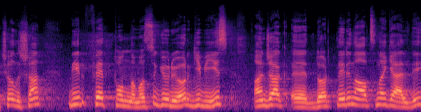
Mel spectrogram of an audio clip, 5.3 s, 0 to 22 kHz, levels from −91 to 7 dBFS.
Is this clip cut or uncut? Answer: uncut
